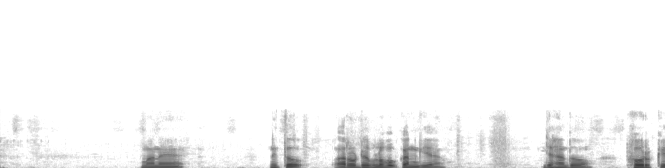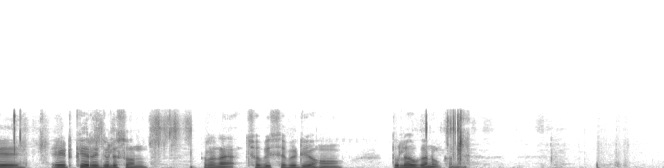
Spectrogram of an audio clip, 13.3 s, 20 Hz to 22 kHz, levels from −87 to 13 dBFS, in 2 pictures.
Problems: none marked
